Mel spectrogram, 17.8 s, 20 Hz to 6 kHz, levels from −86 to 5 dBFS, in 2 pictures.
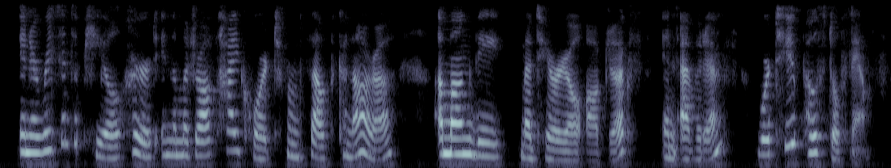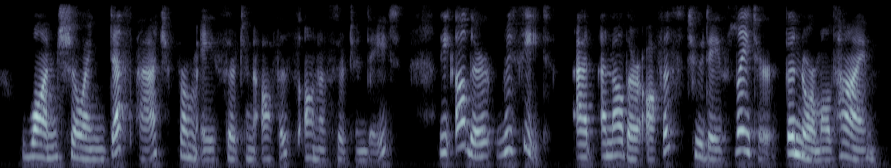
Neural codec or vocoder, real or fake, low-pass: none; real; 5.4 kHz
